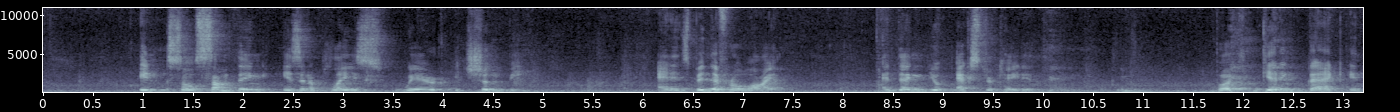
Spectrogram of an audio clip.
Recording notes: Delivered at Hasmonian High School, London 1/22/23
